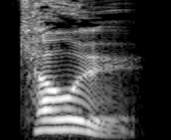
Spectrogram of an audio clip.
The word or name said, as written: 겨울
